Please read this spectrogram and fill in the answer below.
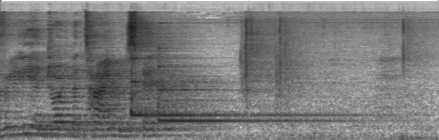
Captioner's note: doorbell rings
